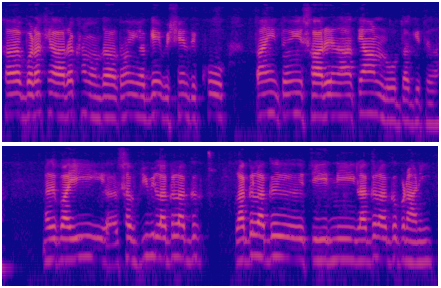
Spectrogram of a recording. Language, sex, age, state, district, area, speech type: Dogri, female, 45-60, Jammu and Kashmir, Reasi, rural, spontaneous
